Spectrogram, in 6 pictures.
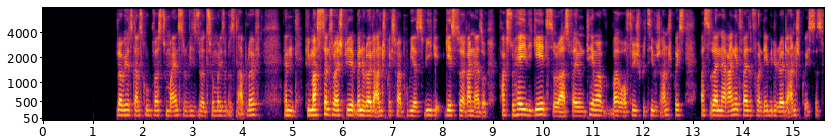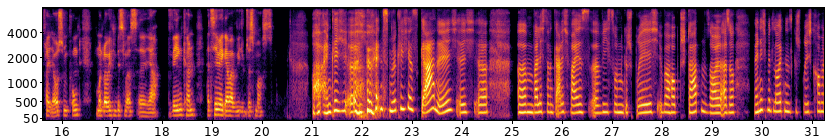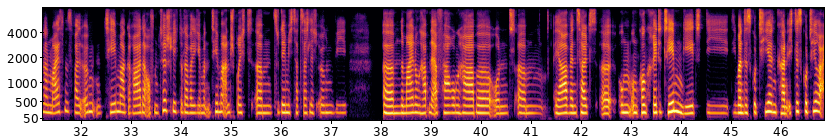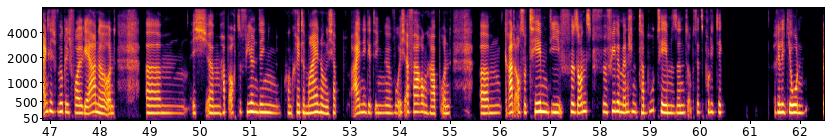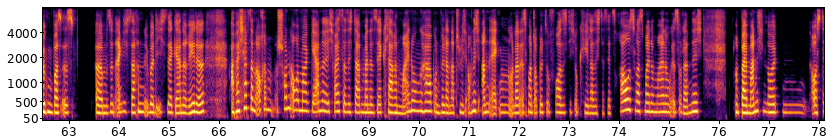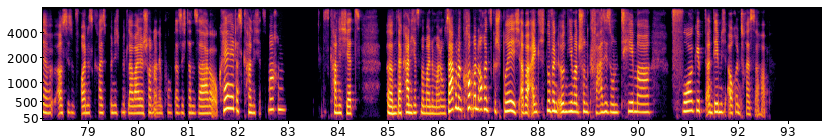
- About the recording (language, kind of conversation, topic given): German, advice, Warum fühle ich mich auf Partys und Feiern oft ausgeschlossen?
- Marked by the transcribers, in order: laughing while speaking: "äh, wenn's"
